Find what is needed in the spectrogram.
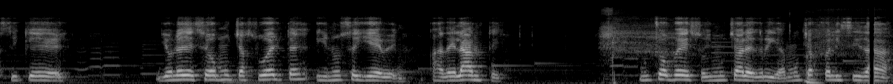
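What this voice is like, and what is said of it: Lovely regional accent. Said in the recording (Spanish): “ese acento tan precioso que tienes”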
